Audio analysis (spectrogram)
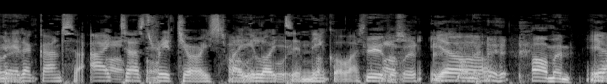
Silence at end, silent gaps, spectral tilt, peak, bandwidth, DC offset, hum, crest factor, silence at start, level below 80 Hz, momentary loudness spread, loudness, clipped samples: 0 s; none; -4.5 dB/octave; -2 dBFS; 11.5 kHz; under 0.1%; none; 14 dB; 0 s; -40 dBFS; 5 LU; -16 LUFS; under 0.1%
